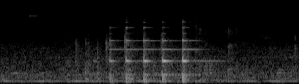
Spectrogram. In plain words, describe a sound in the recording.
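A spoon taps against a glass bowl.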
